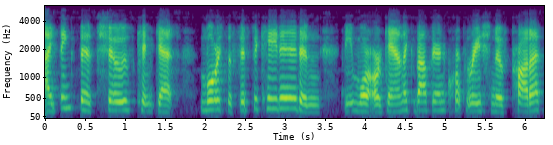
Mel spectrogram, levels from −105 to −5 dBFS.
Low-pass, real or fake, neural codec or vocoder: 5.4 kHz; fake; codec, 16 kHz, 2 kbps, FunCodec, trained on LibriTTS, 25 frames a second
